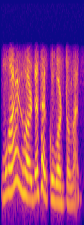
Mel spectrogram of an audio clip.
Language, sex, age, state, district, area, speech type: Assamese, female, 18-30, Assam, Biswanath, rural, conversation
